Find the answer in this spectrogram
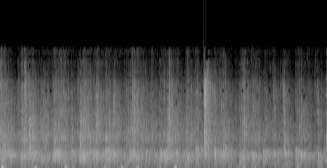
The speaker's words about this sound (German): Bravo, Applaus für die drei.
